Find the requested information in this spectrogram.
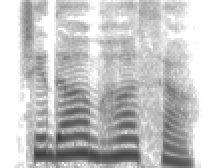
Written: ಚಿದಾಭಾಸ

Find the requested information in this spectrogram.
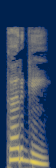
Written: ತರ್ಗಿ

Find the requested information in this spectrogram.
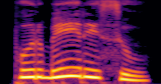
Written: ಪುರ್ಬೇರಿಸು

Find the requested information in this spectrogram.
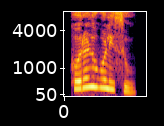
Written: ಕಾರಳೆಗೊಳಿಸು

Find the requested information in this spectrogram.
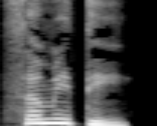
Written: ಸಮೆತ

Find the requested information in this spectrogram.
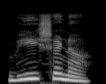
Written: ಭಾಷಣ

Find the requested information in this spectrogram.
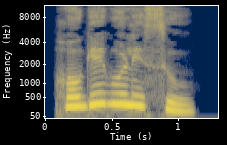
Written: ಹೊಗೆಗೊಳಿಸು

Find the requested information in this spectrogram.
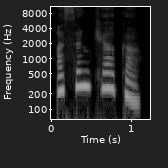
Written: ಅಸಂಖ್ಯಾಕ

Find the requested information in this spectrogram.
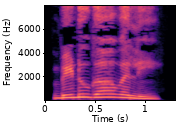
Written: ಬಡಗಿವೊಲ

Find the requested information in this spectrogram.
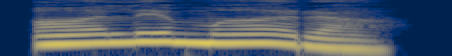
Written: ಆಲಮರು

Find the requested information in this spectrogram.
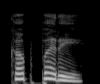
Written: ಕುಪರಿ

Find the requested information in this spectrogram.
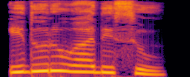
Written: ಇದಿರುವಾದಿಸು

